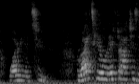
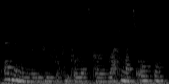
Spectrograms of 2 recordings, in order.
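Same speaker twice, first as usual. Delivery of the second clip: calming cue that fades to a near hush; guided relaxation; 4 dB quieter than usual. Acted. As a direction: ease the class into rest, softer and softer. Relaxation in child's pose.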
